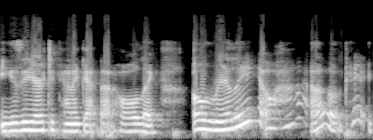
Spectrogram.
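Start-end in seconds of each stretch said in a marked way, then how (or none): 1.9-3.7 put-on slow, high-pitched, flirty American accent. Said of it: "I used to flirt in American".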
